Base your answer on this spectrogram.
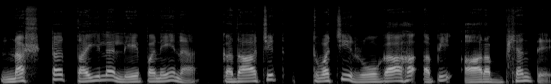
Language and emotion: Sanskrit, neutral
